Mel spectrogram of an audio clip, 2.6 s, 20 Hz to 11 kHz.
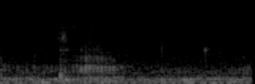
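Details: A 7-to-8-month-old American Shorthair cat purrs steadily in a low, continuous rumble, seemingly happy after being let out of its cage; it is described as quiet, rarely meowing, and affectionate.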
